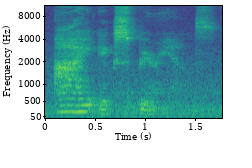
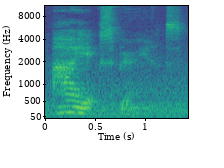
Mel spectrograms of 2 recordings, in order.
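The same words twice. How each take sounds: First: Slow whispered ending. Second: Even softer, slow whispered echo. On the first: A speaker ending a thought to the audience in a whisper. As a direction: let the words fall to a whisper. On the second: The speaker echoing the thought to the audience in a softer whisper. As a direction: echo it, barely there. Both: Shown as a demonstration. Softly repeated line end.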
